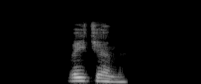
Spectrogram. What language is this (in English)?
Polish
